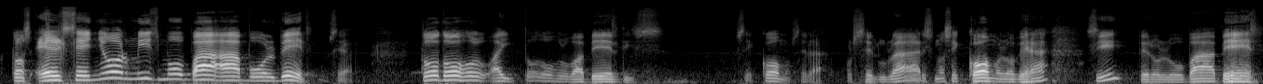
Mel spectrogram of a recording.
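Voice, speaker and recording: A man's voice: a little high, animated, unhurried, gravelly. A male pastor giving a Bible study sermon in a conversational teaching tone, explaining through comparisons and constantly checking that his listeners follow.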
